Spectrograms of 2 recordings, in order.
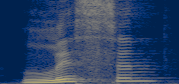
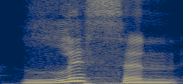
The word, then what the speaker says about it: listen: E aí a gente tem listen, que é escutar. Listen é escutar. Curiosidade de pronúncia, você não fala este aqui. Não é listen, não, é listen. Imagina que não tem o T.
